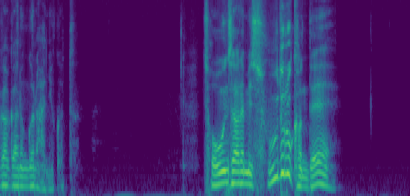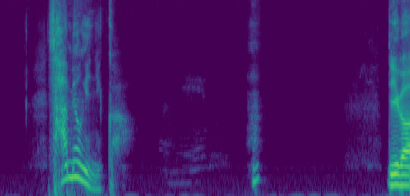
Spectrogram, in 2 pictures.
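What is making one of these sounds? A middle-aged man speaks with animation into a headset microphone, in short bursts with pauses.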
